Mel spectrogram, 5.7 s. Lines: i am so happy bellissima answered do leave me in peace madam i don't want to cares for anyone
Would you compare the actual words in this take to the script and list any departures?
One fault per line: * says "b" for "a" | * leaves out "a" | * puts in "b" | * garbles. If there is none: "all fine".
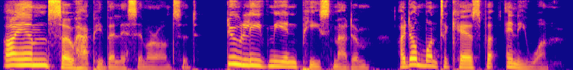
all fine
